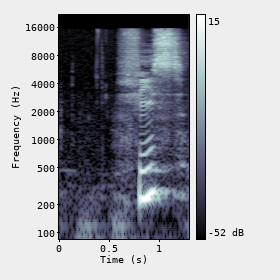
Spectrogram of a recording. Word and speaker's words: fils: «Fils de Dieu» букву «л» не читаем, «fils» только остается.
